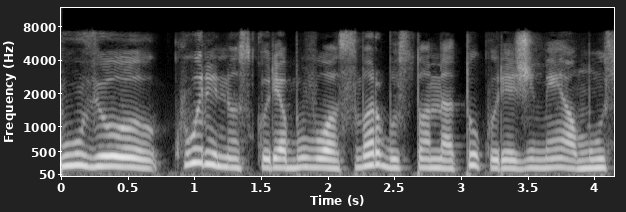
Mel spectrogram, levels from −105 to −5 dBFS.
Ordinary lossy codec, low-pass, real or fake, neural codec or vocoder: Opus, 64 kbps; 7.2 kHz; fake; codec, 16 kHz, 4 kbps, X-Codec, HuBERT features, trained on balanced general audio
